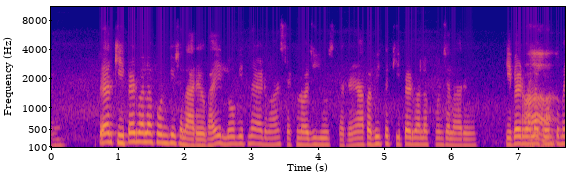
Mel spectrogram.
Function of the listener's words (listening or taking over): listening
